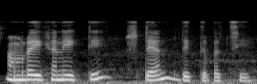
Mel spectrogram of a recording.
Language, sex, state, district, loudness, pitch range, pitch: Bengali, female, West Bengal, Cooch Behar, -15 LUFS, 180-225 Hz, 215 Hz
